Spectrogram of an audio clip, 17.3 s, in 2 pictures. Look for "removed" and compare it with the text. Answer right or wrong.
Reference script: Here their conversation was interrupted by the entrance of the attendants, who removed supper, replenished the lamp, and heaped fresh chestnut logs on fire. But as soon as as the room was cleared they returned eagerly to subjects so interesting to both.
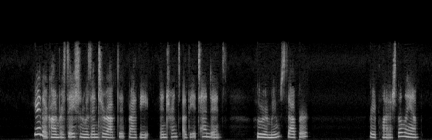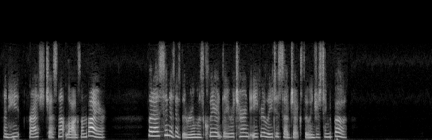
right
